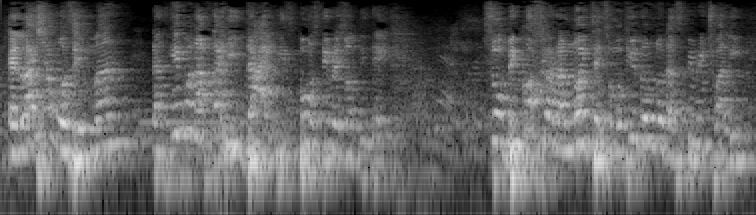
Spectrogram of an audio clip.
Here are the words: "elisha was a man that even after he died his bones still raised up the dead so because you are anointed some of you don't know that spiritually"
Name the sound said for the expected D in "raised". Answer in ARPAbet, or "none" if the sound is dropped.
none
